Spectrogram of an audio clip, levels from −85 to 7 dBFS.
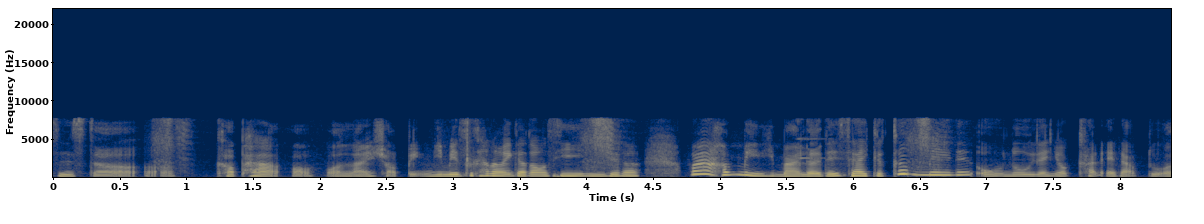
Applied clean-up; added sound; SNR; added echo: neural mask model RNNoise.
